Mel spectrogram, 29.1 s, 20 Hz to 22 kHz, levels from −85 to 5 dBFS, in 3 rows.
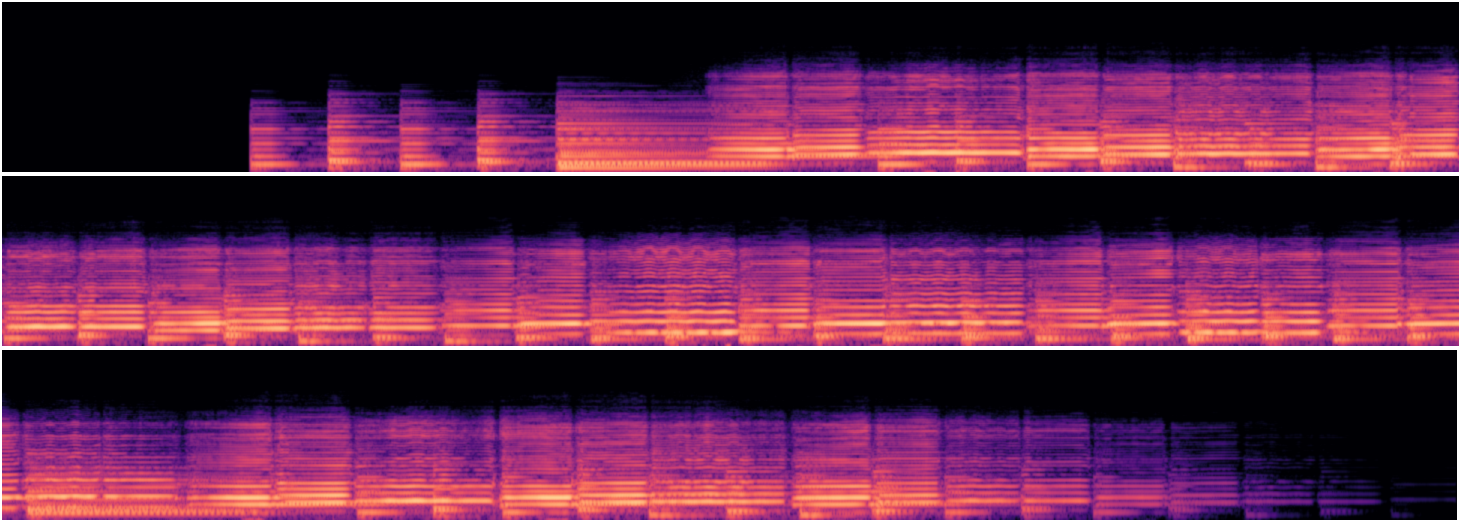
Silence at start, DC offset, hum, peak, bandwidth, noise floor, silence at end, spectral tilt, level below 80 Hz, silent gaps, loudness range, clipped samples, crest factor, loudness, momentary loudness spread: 1.65 s; under 0.1%; none; 0 dBFS; 6 kHz; -72 dBFS; 1.95 s; -8.5 dB/octave; -44 dBFS; none; 8 LU; under 0.1%; 12 dB; -12 LUFS; 11 LU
